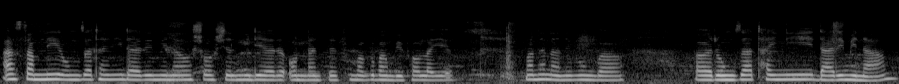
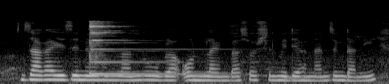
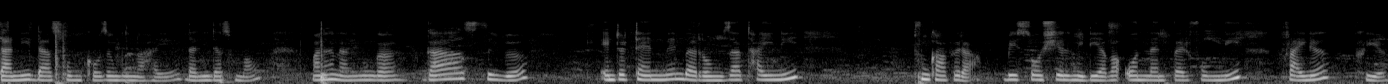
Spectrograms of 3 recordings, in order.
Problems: low volume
